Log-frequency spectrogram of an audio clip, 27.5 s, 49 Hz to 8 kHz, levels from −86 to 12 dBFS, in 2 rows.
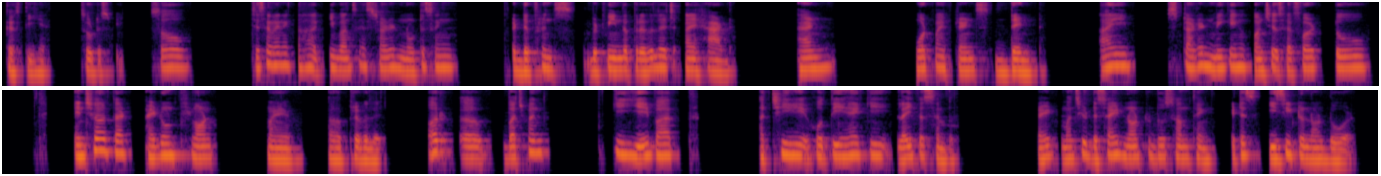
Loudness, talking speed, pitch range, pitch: -29 LUFS, 145 wpm, 120-150 Hz, 135 Hz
